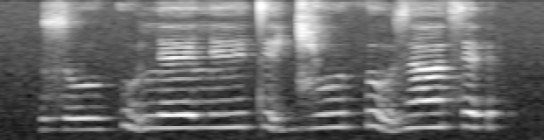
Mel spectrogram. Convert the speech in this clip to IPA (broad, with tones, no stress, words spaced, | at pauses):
zo˨ʊ̯kṵ˦˨ lɛ˦ le˦ɪ̯tḛ˦˨d͡ʑo˦ʊ̯ θo̰˦˨ʊ̯zã˦sɛ˦ʔ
